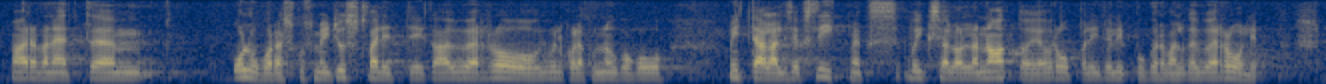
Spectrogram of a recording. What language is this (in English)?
Estonian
